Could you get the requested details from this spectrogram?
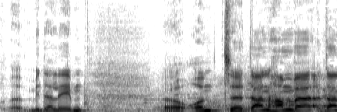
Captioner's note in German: Heiterkeit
